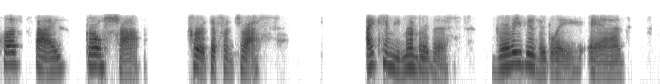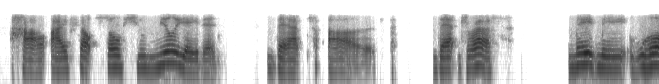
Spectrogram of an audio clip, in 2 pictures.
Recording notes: 100 Pounders Phone Meeting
